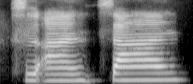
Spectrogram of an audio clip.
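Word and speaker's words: 四: is s s so which tone the first one second the third and the last one yes the last one Su s s you need to emphasize s s so s s in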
